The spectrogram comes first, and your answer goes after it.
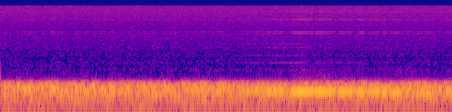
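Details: Deep rumbling underwater noise, then a clear low whale moan swelling in near the end and held steadily for over a second before fading.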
